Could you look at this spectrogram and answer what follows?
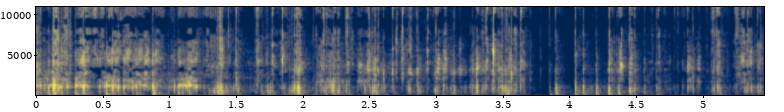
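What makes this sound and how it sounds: Long nails scratch and rub rapidly over the label, the bottom and the lid edge of a full plastic Vaseline jar with a blue lid. The result is a dense run of dry, crinkly scratching bursts, bright with almost no low end, that breaks off briefly near the end before starting again.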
